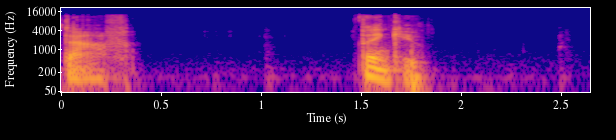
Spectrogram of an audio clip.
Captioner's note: speaking French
